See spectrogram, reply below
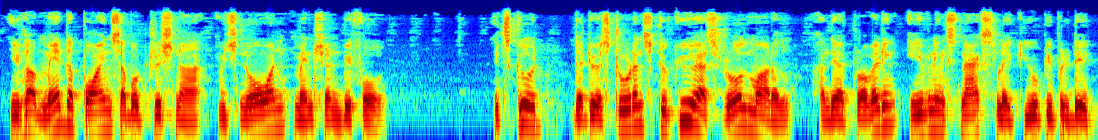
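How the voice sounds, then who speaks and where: A man, reading out translated debate speeches in a plain, measured way. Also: medium pitch, a little mellow, rough recording.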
